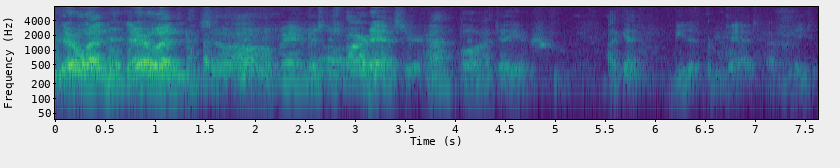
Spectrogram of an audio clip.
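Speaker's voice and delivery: normal talking voice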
